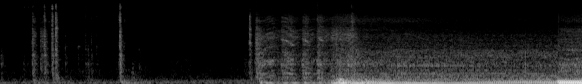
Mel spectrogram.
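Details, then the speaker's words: N14 Nissan Pulsar Ti SR20DE cold start: cranks briefly, catches cleanly and settles, then two sharp revs climb smoothly with no knocks or misses; sounds healthy despite being revved hard cold. "sounds [Music] good and yes that was a cold start as well I shouldn't have reved it that hard but who cares it's an SR20"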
